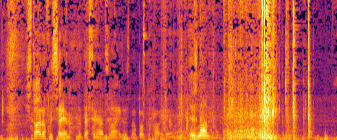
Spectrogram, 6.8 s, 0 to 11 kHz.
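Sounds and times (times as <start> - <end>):
speech: 0.6 - 5.9
lighter clunks and rattles of the van door settling: 2.8 - 6.4
van heavy sliding door rumbling along its track and thudding shut: 4.3 - 6.3.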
